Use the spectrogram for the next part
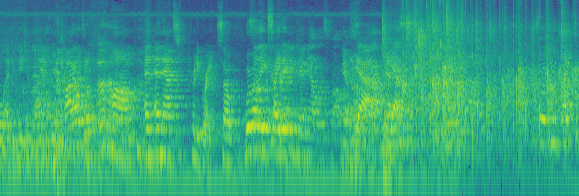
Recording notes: I taught a class on Arizona wine for Students of Wine about a month ago at Hidden Track Bottle Shop, and recorded it!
